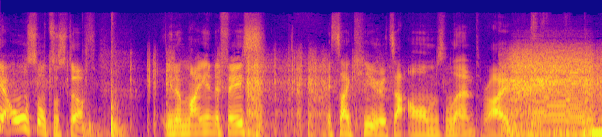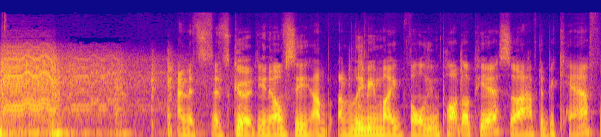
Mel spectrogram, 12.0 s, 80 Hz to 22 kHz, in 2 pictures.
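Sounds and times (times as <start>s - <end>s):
electric guitar lead note with vibrato: 5.1s - 7.8s.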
